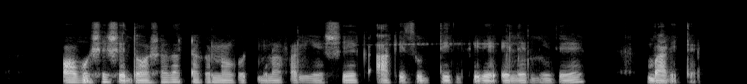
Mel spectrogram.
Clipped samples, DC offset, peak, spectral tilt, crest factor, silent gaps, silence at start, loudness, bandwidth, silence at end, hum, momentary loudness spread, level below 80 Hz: under 0.1%; under 0.1%; -2 dBFS; -6.5 dB/octave; 18 dB; 2.50-2.54 s, 5.88-6.10 s, 6.37-6.47 s; 0.65 s; -20 LUFS; 7.8 kHz; 0.55 s; none; 8 LU; -40 dBFS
